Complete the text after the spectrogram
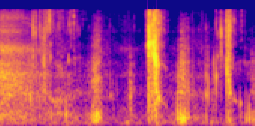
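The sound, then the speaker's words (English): Crisp crunching as pretzels are bitten and chewed, several sharp bursts in quick succession with short pauses between them, loudest around the middle. No talking. “I can bite part of one pretzel, then bite the side of another pretzel, and then I hook them together, and I can count that as one pretzel.”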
